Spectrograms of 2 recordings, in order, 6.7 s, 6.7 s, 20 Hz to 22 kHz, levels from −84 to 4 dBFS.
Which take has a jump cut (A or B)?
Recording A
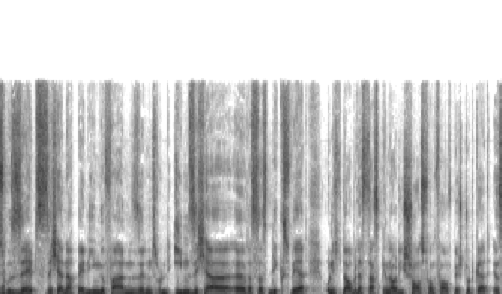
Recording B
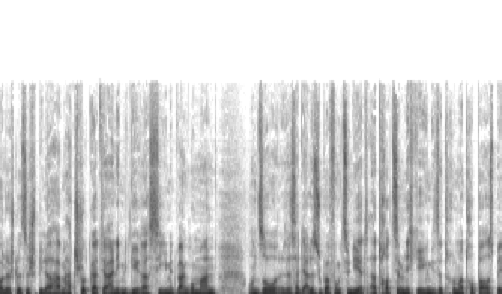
A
